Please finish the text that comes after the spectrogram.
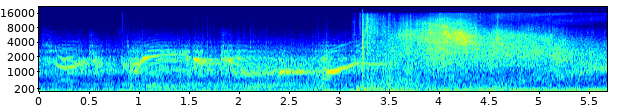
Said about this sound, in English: When the solid rocket motors light, 7 million pounds of thrust absolutely gets your attention.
